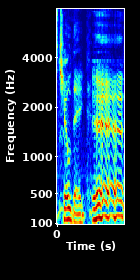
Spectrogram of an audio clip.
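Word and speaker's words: Childe: Time to But yeah, it's pronounced as chill day.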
